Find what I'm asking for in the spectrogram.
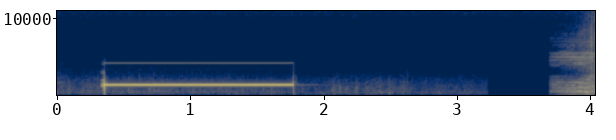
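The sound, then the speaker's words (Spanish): An answering machine beep on a radio station phone line: one steady, pure mid-high tone lasting about a second and a half, starting and stopping abruptly, followed by near silence. “Si quieres dejar un mensaje, una canción, un poema o lo que te dé la gana, espera después de la señal.”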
